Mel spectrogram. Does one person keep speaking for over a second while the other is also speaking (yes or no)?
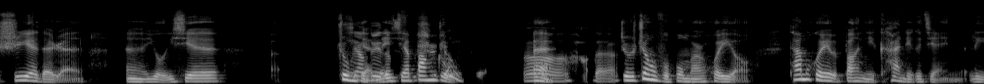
yes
